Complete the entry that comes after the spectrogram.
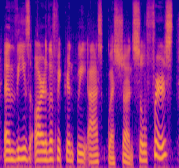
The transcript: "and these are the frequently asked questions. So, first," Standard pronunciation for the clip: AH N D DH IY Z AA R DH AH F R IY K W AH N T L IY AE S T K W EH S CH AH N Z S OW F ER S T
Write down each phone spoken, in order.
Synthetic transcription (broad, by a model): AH N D DH IY Z AA R DH AH F IH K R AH N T W IY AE S K W EH S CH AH N S OW F ER S T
